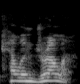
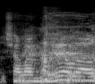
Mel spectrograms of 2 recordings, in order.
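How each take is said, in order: First: The name begins with a hard k sound. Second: The name begins with a ch sound. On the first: The speaker calls it right. "Spot on" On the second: The speaker calls it wrong. "it's not like Chalandrella"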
